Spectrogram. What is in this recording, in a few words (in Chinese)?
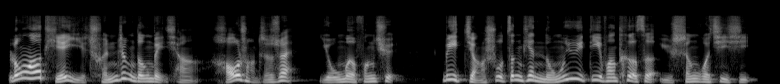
东北直率男, 方言; 中（东北）、英; longlaotie v2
